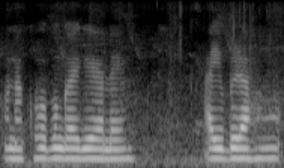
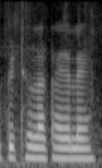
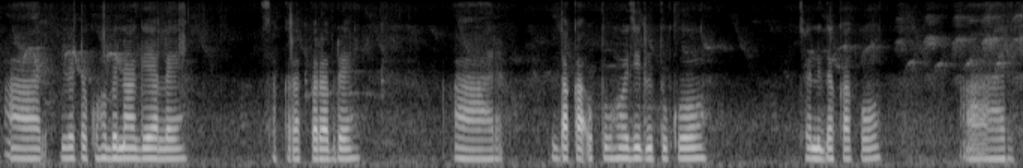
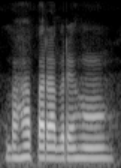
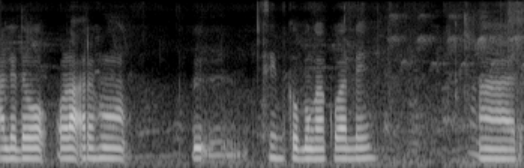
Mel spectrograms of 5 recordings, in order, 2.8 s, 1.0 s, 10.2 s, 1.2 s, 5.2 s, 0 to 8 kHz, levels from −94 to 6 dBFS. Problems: background sounds at intervals, background conversations at intervals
